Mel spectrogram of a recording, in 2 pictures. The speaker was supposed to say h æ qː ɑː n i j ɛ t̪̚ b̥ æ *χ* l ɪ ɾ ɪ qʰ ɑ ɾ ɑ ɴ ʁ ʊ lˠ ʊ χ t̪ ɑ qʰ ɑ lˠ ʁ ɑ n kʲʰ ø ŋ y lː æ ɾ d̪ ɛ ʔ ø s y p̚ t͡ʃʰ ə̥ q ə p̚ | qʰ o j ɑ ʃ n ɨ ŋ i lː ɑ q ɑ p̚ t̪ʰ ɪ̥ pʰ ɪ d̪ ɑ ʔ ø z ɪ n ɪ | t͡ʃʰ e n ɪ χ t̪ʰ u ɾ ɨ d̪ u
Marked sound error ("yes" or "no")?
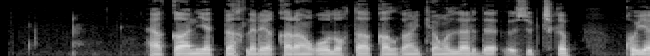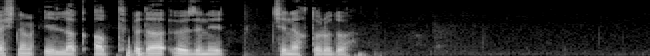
no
